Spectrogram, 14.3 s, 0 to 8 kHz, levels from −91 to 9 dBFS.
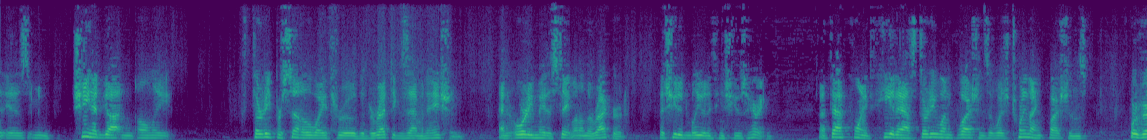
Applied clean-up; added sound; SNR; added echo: neural separator model SepFormer DNS4.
